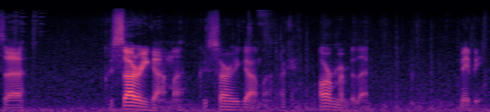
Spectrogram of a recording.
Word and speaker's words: kusarigama: It's a Kusarigama.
